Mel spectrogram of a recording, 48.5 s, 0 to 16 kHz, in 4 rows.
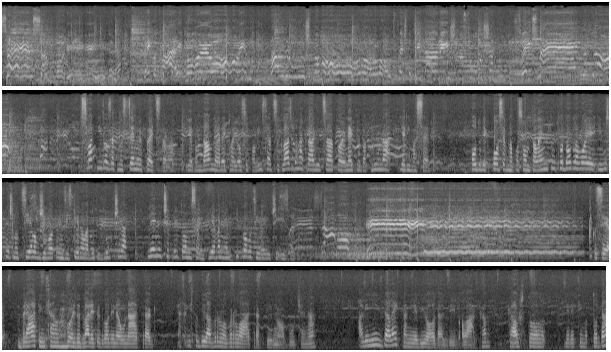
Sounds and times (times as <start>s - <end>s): Music: 0.0s - 48.5s
Speech: 13.7s - 20.9s, 21.5s - 30.2s, 36.0s - 42.8s, 43.6s - 48.5s.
